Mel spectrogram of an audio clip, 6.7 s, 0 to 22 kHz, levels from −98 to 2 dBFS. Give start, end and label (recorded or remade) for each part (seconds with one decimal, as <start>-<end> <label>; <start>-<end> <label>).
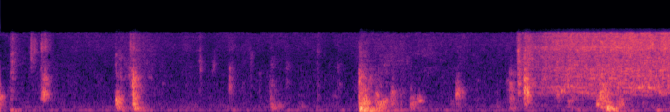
0.0-0.6 recorded; 0.6-2.5 remade; 2.5-6.7 recorded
